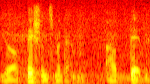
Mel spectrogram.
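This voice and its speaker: An actor playing a stern, commanding French police commissioner in a formal 1950s radio drama style. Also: male voice, extremely low pitch, animated, measured pace, creaky, breathy edge, full character voice, rough recording. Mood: accusing. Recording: hissy old radio recording.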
